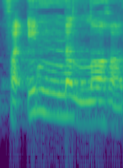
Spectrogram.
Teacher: फ़इन्नल्लाह, नून मुशद्दद है, नून में गुन्ना होगा, और अल्लाह कलाम को पुर पढ़ेंगे क्योंकि अल्लाह कलाम से पहले ज़बर है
